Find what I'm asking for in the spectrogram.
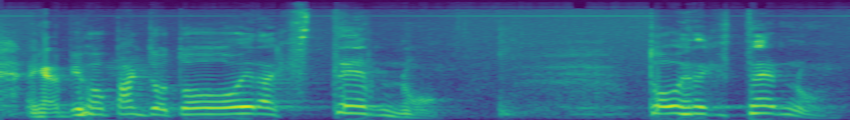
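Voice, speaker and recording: A man's voice against noticeable background noise. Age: 60s. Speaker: preacher. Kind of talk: sermon.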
